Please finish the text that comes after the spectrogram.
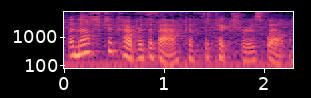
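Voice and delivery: ordinary delivery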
